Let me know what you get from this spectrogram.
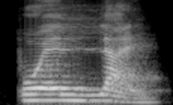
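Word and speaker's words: puellae: excepciones, y debe pronunciarse siempre en una misma sílaba. Puelai, puelai.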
